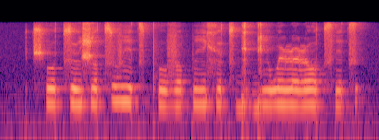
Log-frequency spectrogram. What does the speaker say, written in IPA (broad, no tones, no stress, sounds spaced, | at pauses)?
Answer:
t͡ʃʰ u t͡s ʉ ɕ o t͡s v i t͡s pʰ u v ɵ p i xʲ o t͡s ɡʲ ɵ ɡ i w ʉ ɭ o ɭ o t͡sʰ i t͡s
